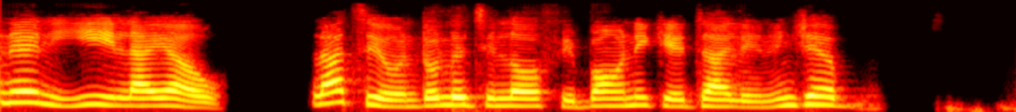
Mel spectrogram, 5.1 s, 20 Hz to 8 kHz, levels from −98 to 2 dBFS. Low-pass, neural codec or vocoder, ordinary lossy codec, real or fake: 7.2 kHz; codec, 16 kHz, 0.5 kbps, X-Codec, WavLM features, trained on Multilingual LibriSpeech; none; fake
